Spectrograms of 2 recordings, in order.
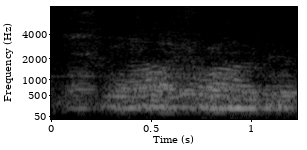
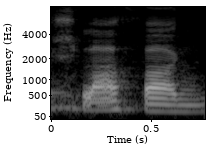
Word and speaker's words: Schlafwagen: Schlafwagen. Schlafwagen.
